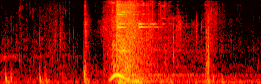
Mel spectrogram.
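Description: A heavy blow strikes with a loud thud.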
